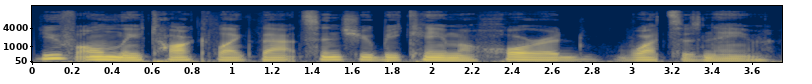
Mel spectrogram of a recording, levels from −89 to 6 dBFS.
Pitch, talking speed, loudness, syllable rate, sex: 115 Hz, 210 wpm, -18 LUFS, 5.6 syllables/s, male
